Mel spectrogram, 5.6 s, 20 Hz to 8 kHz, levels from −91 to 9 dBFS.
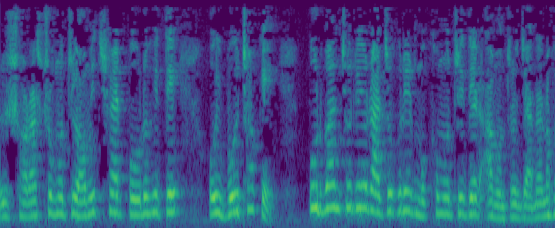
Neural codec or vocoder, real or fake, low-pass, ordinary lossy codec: none; real; 7.2 kHz; none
